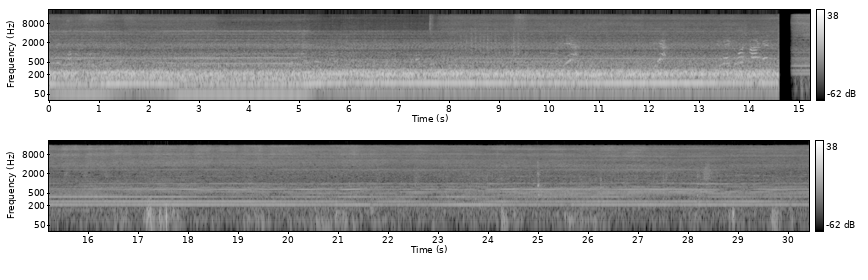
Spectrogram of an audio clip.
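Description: Diesel engine of a Cat mini excavator running steadily and loud while the machine lifts a steel frame. About halfway through the sound cuts off abruptly and comes back as a quieter, steady engine hum.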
